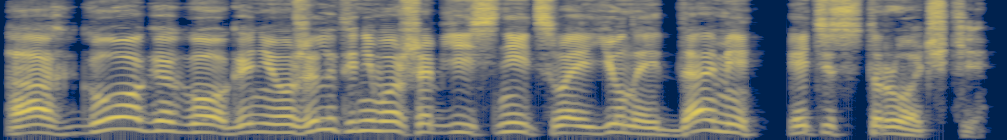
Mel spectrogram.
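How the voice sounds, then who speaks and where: A man's voice: on the high side, animated, normal speed, darkish tone, dry recording, clean studio sound, pitched above the performer's own voice, lightly acted. A man voicing an affected society lady who speaks in gushing, theatrical exclamations. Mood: playful.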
